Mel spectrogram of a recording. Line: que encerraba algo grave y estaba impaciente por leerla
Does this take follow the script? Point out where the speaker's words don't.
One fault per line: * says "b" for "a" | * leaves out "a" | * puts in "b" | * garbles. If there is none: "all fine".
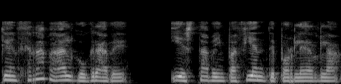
all fine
